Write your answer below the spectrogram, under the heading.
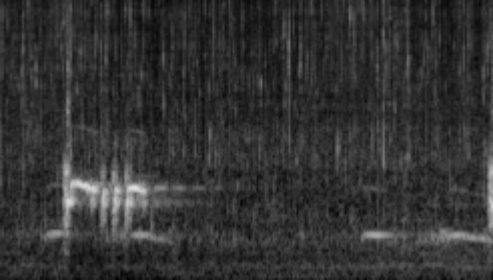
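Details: Zebra dove call played in rainy season to encourage a reluctant bird to sing: a rapid stuttering series of coos with a drawn-out tail, then a lower soft hooting note, and a fresh coo starting at the end.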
